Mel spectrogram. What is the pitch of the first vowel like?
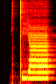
high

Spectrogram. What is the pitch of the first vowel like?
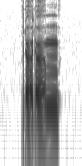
high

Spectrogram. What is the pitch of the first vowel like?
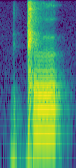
low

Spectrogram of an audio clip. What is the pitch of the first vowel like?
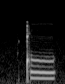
high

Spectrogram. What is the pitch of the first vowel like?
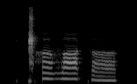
high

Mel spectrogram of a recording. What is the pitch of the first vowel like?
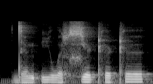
low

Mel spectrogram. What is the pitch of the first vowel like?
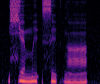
falling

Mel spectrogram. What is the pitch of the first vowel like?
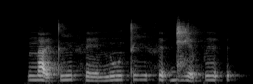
falling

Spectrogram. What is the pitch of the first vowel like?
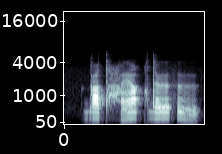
low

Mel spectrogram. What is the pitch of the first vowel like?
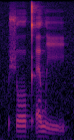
high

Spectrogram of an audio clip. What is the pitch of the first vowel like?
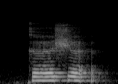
high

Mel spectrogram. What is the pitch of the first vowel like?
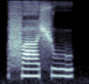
low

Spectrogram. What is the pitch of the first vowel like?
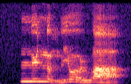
high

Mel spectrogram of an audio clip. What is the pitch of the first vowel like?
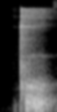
low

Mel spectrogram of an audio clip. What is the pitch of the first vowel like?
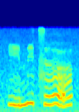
low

